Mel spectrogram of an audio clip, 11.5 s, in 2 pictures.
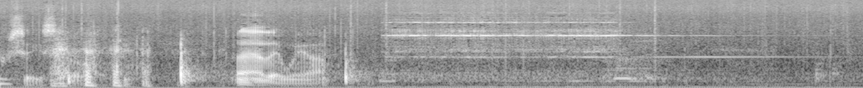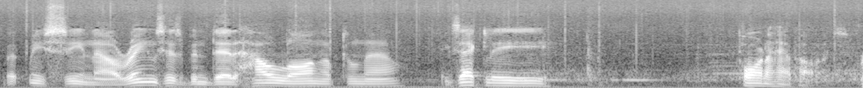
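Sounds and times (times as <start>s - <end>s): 
speech: 0.0s - 2.8s, 5.8s - 9.6s, 10.7s - 11.5s
low hum: 0.0s - 11.5s
bell ringing: 2.5s - 5.6s.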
